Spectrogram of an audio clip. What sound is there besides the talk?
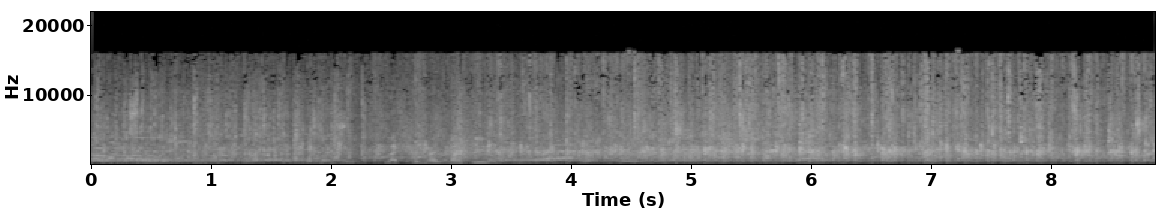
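audience applause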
